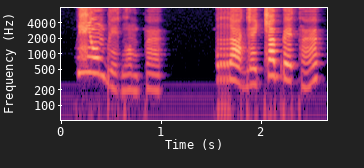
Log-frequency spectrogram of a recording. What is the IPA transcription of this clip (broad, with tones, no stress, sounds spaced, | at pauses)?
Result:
ʑ ɔ̃˥ b e˩ ɡ õ˩ b p œ̃˩ | r a˥˩ ɡ ɛ˧ c a˥ b ɽ ɛ˩˥ k œ̃˩˥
